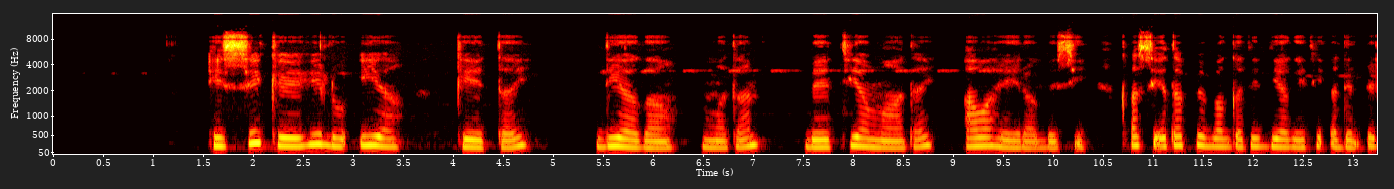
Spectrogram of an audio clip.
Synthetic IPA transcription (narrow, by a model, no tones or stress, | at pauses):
ʔɪsːɪke̞ːhɪlɔʔɪjɐ | ke̞ːt̪ːɐj | d̪ɪjaːɡaː | mɐt̪ɐn | be̞ːt̪ʰːɪjɐmaːt̪ɐj | ɐwɐɦeːɾaːbɛsːi | kʼɐsːɪɛt̪ɐpːɛbɐɡːɐt̪ɪd̪ɪjaːɡe̞ːt̪ɪʔɐd̪ɛlʔɛ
